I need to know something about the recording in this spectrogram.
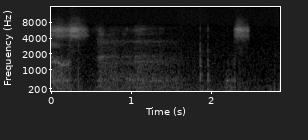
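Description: A few quick, soft computer mouse clicks in close succession, quiet, as someone clicks between tabs, with faint breathy hissing sounds before and after them.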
